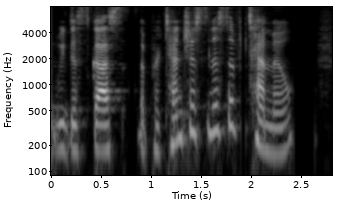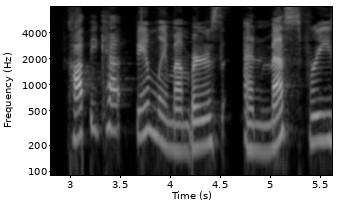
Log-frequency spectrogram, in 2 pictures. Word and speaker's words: Temu: nothing from the Super Bowl because you were mispronouncing it, and so were we the whole episode. So I know it's Temu.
